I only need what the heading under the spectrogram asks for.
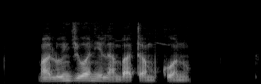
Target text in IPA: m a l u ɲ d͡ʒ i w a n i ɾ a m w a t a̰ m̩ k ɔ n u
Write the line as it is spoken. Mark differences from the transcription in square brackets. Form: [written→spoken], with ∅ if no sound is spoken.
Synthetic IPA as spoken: m a l u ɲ d͡ʒ i w a n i [ɾ→l] a m [w→b] a t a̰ m̩ k ɔ n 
